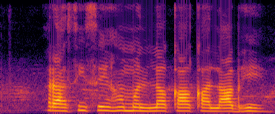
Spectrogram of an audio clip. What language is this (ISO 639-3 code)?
hne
